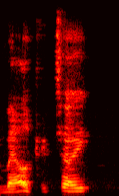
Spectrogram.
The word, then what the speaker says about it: malachite: I used to carry uh, a malachite.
